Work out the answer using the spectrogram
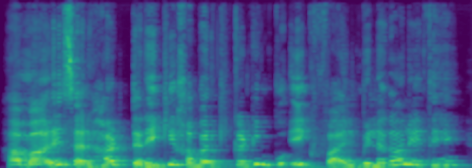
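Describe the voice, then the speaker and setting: A woman's voice: sits high, very animated, moderate pace, voice pushed up. Woman doing a talkative male house servant, roomy echo. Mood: chatty.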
